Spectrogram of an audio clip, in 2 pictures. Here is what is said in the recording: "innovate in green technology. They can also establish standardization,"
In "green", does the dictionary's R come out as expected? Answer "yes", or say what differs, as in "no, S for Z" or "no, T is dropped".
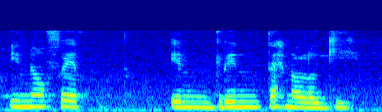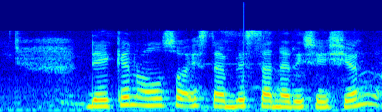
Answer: yes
